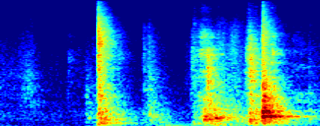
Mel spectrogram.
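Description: A sudden loud bang about a second in, followed by a cluster of further knocks and clatter near three seconds.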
